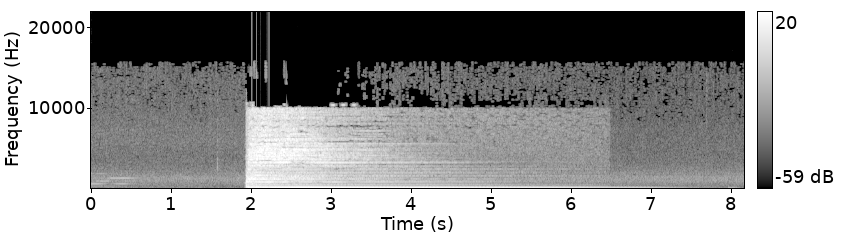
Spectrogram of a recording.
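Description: A gong struck once about two seconds in, ringing on with a deep, many-toned hum that slowly fades out over about five seconds.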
